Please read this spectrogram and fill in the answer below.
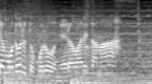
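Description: Speech only: a character's line of dialogue from the anime episode, with a low steady hum beneath it from about halfway through.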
